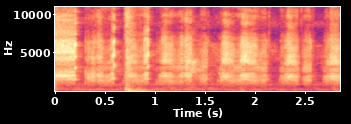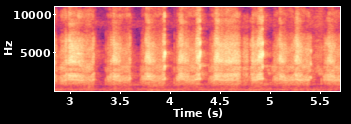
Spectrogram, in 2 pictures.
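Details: Baby cockatiel eating food, giving harsh, raspy hisses in quick repeated pulses, bursts of roughly half a second with short gaps between them. A single dull low thump is heard near the start.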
